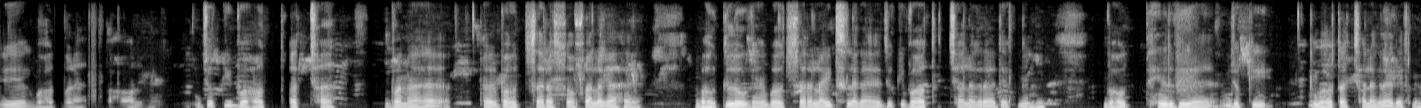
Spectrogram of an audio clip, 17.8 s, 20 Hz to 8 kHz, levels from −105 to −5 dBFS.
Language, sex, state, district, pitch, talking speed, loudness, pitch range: Hindi, male, Bihar, Jamui, 130 Hz, 160 wpm, -22 LUFS, 125-135 Hz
